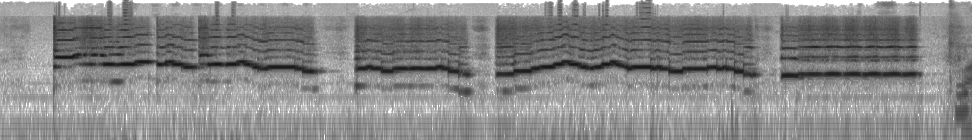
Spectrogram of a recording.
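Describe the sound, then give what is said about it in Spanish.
A makeshift tube flute, a hula hoop with holes, plays a wavering, breathy melody in four sustained phrases separated by brief pauses. It is fairly loud, with no talking. “El, el hula hoop con agujeros suena así.”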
